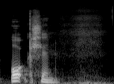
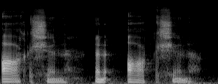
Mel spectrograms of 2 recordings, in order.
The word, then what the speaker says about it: auction: Depending if you are from North America, the AU sound is often pronounced R. So this would be an auction, R.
